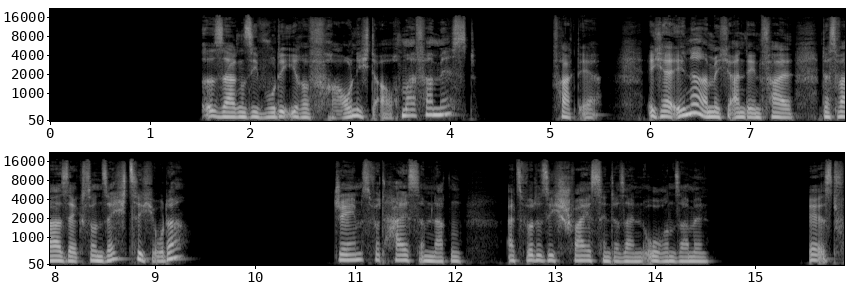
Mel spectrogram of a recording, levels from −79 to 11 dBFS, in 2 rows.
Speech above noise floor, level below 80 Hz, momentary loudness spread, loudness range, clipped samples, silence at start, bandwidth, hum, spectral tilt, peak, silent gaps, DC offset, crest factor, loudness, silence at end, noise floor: over 71 dB; -58 dBFS; 12 LU; 5 LU; under 0.1%; 1.5 s; 17.5 kHz; none; -4.5 dB/octave; -2 dBFS; none; under 0.1%; 20 dB; -20 LUFS; 0 s; under -90 dBFS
